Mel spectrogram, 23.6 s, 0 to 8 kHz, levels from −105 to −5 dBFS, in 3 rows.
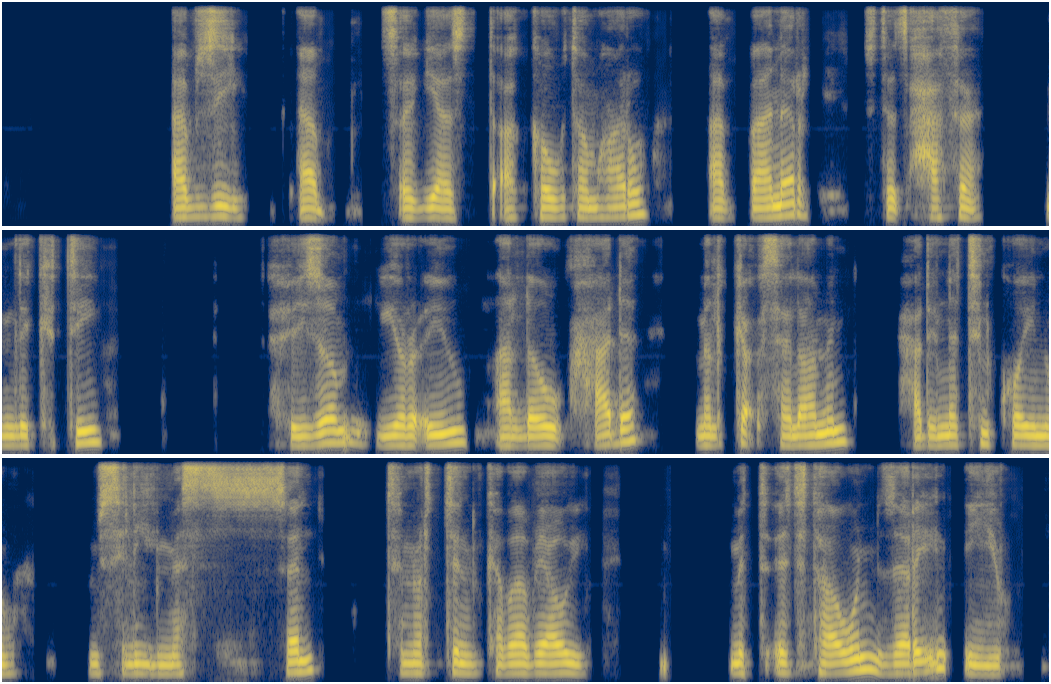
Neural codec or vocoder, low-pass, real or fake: codec, 16 kHz, 4 kbps, X-Codec, HuBERT features, trained on LibriSpeech; 7.2 kHz; fake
